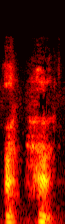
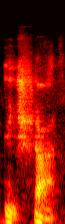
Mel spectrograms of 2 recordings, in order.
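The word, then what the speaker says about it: אחד: Y el término hebreo para uno es Ahad, o otros lo pronuncian Eshad.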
